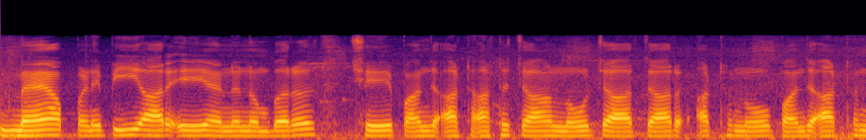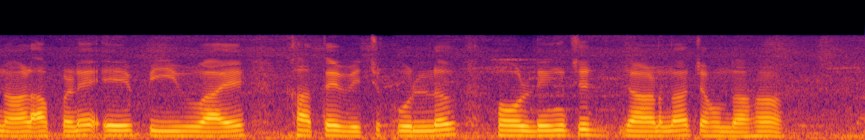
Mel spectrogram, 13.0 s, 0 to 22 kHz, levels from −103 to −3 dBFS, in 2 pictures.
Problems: none marked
